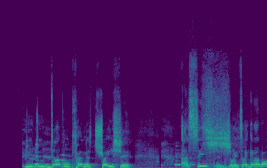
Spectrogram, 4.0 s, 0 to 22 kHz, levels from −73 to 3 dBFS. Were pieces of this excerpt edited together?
no; 0 cuts

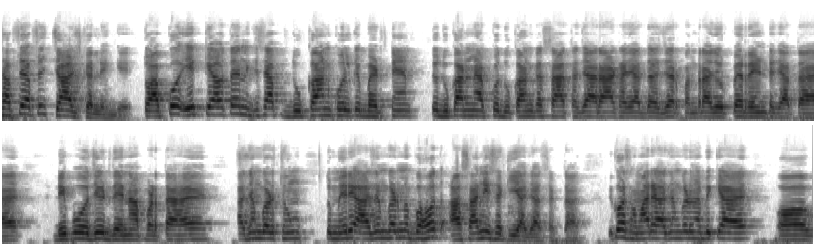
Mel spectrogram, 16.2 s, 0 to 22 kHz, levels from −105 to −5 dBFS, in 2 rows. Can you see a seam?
yes; 1 cut; at 10.6 s

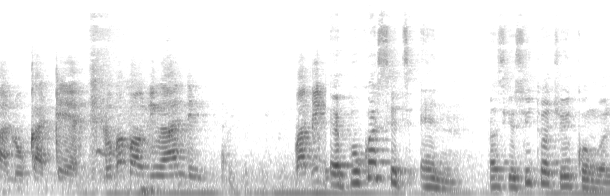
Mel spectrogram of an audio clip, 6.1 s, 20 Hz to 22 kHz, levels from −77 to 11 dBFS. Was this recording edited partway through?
yes; 1 cut; at 3.3 s

